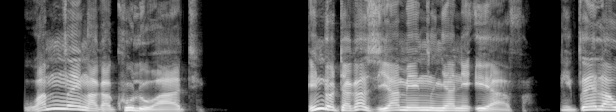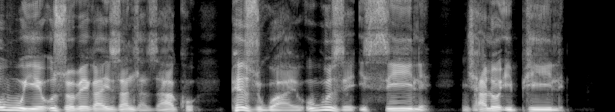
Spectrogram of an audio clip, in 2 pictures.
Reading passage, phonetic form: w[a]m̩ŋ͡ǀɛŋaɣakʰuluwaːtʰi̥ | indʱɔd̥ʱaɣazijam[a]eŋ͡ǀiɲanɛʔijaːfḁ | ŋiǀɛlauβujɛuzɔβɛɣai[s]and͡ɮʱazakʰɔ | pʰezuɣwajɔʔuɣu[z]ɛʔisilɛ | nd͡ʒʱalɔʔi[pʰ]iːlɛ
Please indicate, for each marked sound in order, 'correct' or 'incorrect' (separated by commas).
correct, incorrect, incorrect, correct, correct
